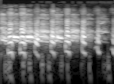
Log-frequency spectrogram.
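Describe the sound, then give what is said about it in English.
A wild turkey named Kevin, leader of a flock of five wild turkeys in Woburn, Massachusetts, gobbles loudly, a rapid rattling burst of about a dozen throaty, wavering notes that slow and fade slightly toward the end. “And their leader is one especially tough turkey, Kevin.”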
